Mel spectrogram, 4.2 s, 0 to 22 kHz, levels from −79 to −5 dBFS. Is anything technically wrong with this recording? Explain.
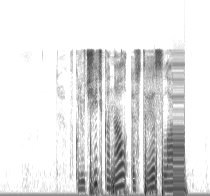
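Yes. There is a system hang loop from 3.46 to 3.68 s. The playback side froze while the audio hardware kept replaying its ring buffer. The same 20 ms slice of speech repeats exactly, about eleven times. Because the loop is so short, it fuses into a steady buzz at 50 Hz rather than a stutter. The speech that should have played there, about a fifth of a second, is lost.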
